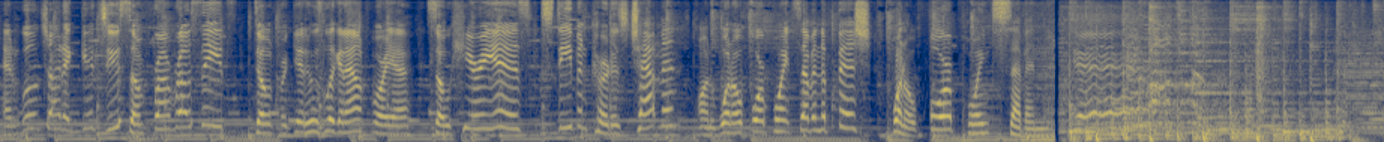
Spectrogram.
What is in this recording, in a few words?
Radio Imaging Podcast Announcer Imaging Station IDs Weather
